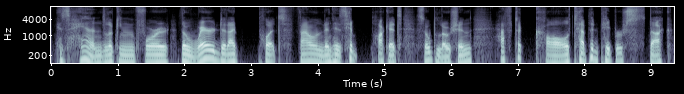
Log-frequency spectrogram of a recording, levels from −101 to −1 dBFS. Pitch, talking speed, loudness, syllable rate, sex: 105 Hz, 140 wpm, -20 LUFS, 3.7 syllables/s, male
